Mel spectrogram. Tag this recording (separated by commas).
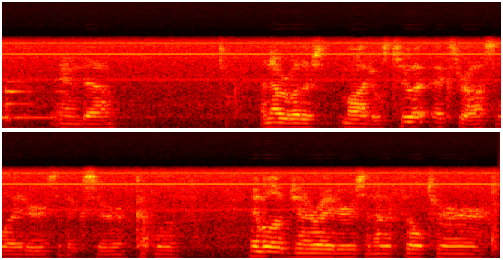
Speech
